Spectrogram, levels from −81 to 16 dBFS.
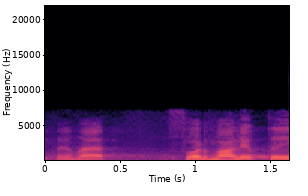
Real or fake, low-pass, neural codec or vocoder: fake; 7.2 kHz; codec, 16 kHz, 0.5 kbps, FunCodec, trained on Chinese and English, 25 frames a second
